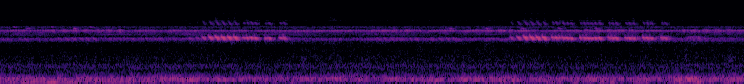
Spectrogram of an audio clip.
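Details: Chorus of autumn insects in which a high pulsed trill breaks out twice, about three seconds apart, each burst under two seconds long, while a constant thin high-pitched ringing from more insects continues underneath and a soft low hum lingers.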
